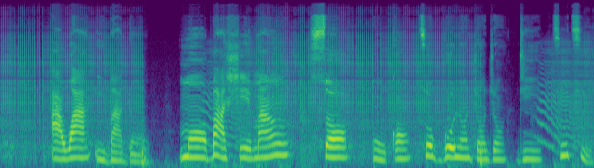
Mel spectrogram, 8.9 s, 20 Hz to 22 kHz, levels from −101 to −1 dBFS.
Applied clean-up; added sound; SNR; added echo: none; Squeak / Wood; 16 dB; none.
